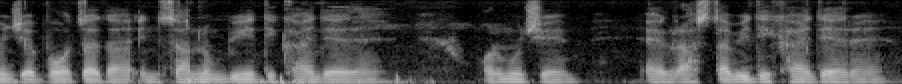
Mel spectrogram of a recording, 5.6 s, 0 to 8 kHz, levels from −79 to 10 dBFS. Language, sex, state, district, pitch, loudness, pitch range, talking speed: Hindi, male, Nagaland, Kohima, 90 Hz, -18 LUFS, 90-95 Hz, 200 wpm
